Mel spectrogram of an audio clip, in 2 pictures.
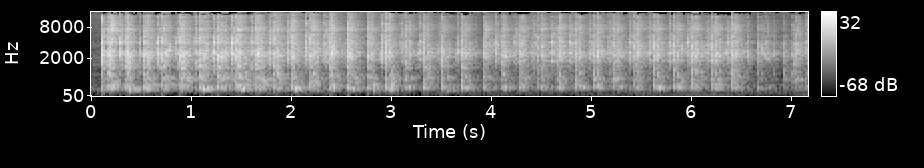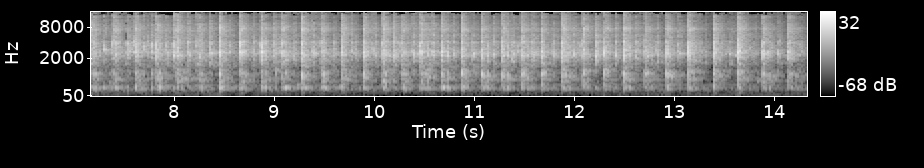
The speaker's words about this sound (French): Cassez des œufs. Et battez-les avec du lait et du sel.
